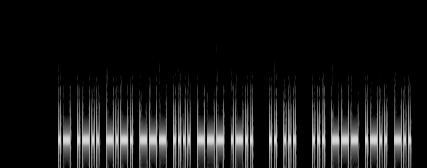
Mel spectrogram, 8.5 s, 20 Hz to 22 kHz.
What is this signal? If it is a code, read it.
Morse code, heard as a keyed tone, about 25 wpm, 700 Hz. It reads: ALCOHOL IS SOLD
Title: Sentences from Top 1400 Words 25wpm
